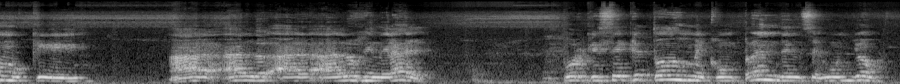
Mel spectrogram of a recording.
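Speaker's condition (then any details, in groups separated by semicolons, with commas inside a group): Cerebral palsy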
